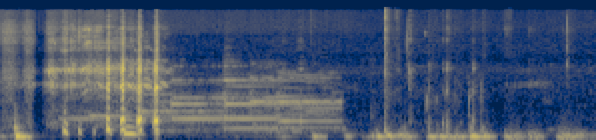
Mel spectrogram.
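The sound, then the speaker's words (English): Typing on a computer keyboard gives quiet, irregular clicks and taps in short bursts, with brief pauses between them. “I can't talk and type at the same time.”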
